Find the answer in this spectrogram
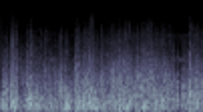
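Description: Wind buffeting the microphone out of the side of a moving express train, over the steady running noise of the passenger coaches' wheels on the track.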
